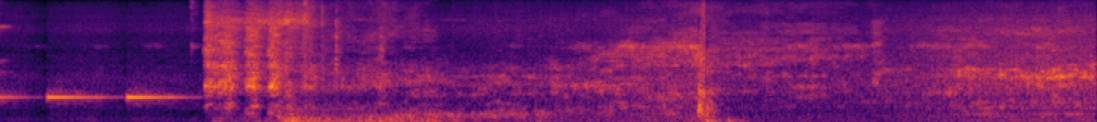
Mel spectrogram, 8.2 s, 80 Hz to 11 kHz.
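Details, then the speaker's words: Trailblazer/Colorado-type engine after 8 rocker arms were replaced, with no bent valves: dash chimes, then a short crank that catches at once into a smooth, even idle, a normal first-try start after the repair. "Nakita nyo, one click."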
